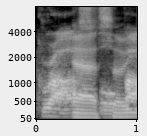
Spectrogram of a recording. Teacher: So in the South we have a long a, so words like grass or bar.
